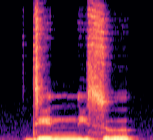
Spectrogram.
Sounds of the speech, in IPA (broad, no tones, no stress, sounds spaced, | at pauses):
d e nː i z ʊ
